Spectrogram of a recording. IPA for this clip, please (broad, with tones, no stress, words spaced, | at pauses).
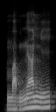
ma˩bmʲã˦˥ ɲi˦˥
